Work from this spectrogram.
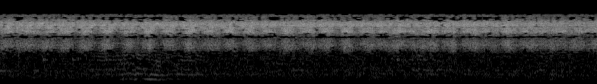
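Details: Summer chorus of cicadas in Provence, southern France, a continuous shrill buzz pulsing rapidly and evenly, holding the same level from start to finish.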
